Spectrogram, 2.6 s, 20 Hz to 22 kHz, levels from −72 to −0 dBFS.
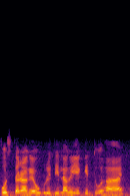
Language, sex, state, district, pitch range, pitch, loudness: Chakma, female, Tripura, Dhalai, 210-235 Hz, 220 Hz, -17 LUFS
